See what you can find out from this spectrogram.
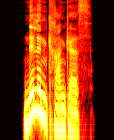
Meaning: strong/mixed nominative/accusative neuter singular of nillenkrank
- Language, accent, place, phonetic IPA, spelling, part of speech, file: German, Germany, Berlin, [ˈnɪlənˌkʁaŋkəs], nillenkrankes, adjective, De-nillenkrankes.ogg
